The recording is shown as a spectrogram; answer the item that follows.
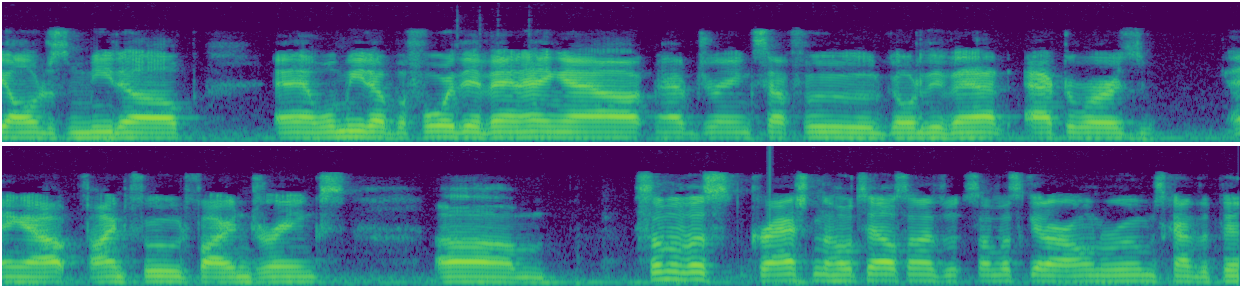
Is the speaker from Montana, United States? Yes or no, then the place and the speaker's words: no; Dallas, Texas, United States; Grew up in Dallas.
